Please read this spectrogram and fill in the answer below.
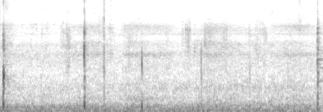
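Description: A tennis racket strikes a ball once right at the start, a single sharp hit. About a second later comes another sharp knock, then two fainter ticks, over a steady low background noise.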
